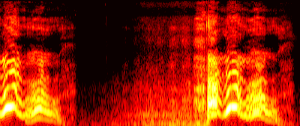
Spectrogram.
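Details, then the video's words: An Alaskan Malamute talks back as its owner speaks, producing wavering, yodel-like woo-woo vocalizations: one ending at the start, then after a quiet gap with faint rustling, another rising and falling drawn-out call. "Dog won't let me Finish a Sentence without Talking Back!"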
